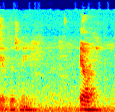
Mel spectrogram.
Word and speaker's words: Airea: say it with me era rhymes with Sarah Sarah from the Latin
